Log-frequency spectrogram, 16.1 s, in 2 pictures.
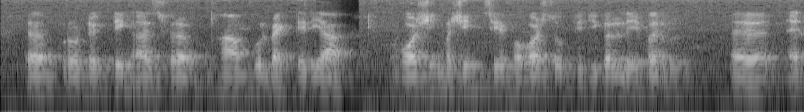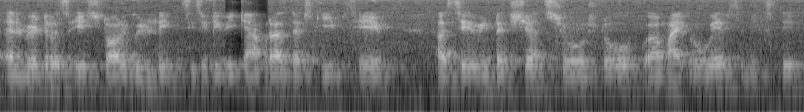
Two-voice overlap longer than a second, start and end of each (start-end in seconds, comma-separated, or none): none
